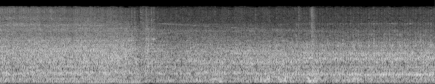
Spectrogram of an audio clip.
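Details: 1998 12-valve Cummins diesel, 5-speed, phone zip-tied under truck, lugging at 950–1250 rpm in 4th and power-braking in 3rd: busy irregular rattle over engine noise; source unknown.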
